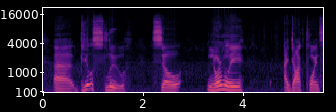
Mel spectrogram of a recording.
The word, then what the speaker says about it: Slough: Because I didn't want to pronounce it wrong, you know, like be slow or slow or whatever. He was like, no, it's Slooh.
